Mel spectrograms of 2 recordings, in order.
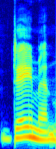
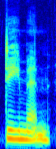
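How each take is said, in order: First: The word sounds like the name Damon. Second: The word sounds like the word demon. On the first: The speaker calls it wrong. "I read it as Damon, D-A-E-M-O-N, as Damon, like the A-E sound" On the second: The speaker calls it right. "it is a conscious effort to say demon, which is how the pronunciation is"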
